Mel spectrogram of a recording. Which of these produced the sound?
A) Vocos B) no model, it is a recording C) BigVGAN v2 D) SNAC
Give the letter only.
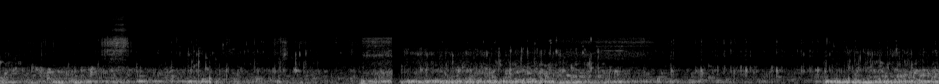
B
